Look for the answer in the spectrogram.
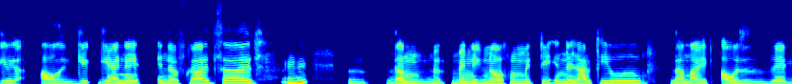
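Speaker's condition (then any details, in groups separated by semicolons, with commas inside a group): Down syndrome, trisomy 21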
